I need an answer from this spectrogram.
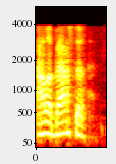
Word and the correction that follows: Ashtabula: County, I'm sorry, I mispronounced that. It's Ashtabula County, Ohio, has been slashed from 112 to 49 deputies.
